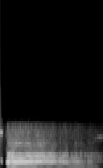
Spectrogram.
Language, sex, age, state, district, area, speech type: Marathi, male, 60+, Maharashtra, Nanded, rural, conversation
